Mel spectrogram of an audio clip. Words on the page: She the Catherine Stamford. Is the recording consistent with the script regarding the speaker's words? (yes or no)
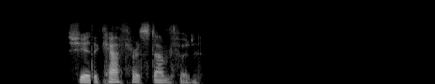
yes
